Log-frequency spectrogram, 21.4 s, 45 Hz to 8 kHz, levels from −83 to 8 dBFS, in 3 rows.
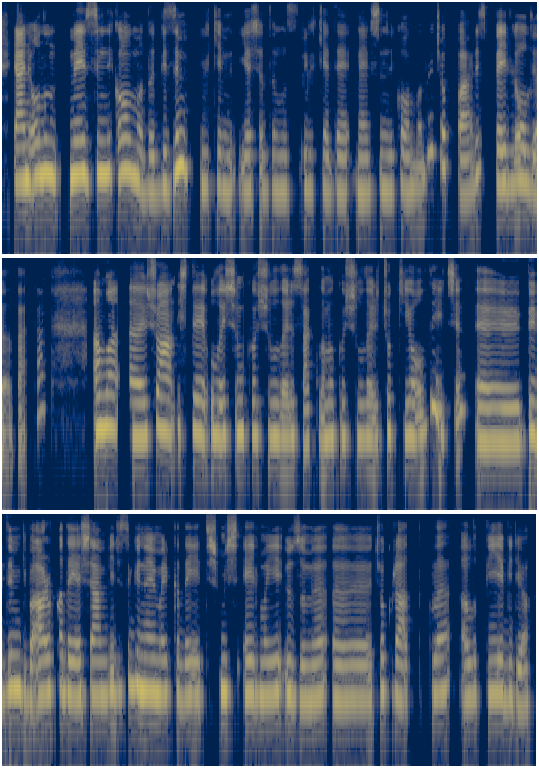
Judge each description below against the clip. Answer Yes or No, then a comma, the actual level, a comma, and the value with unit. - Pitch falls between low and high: No, high, 200 Hz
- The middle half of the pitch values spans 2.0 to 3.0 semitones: Yes, narrow, 2.6 semitones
